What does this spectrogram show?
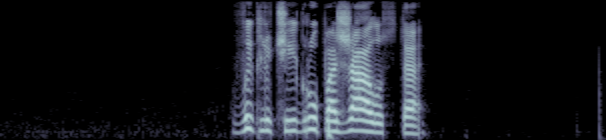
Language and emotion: Russian, angry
